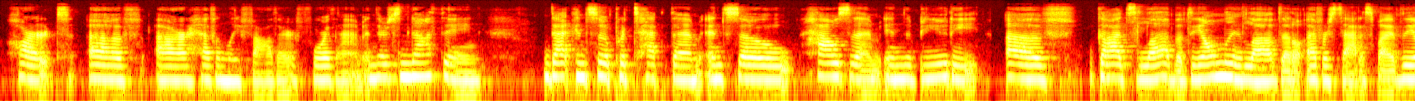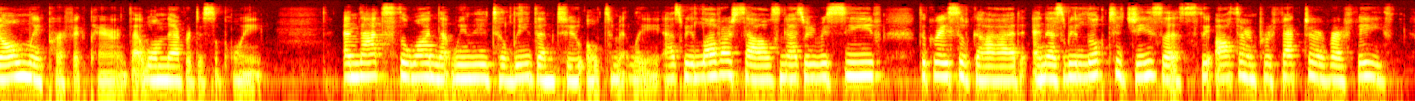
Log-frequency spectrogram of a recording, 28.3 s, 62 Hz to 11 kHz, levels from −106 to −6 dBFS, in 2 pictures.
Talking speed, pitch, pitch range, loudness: 165 wpm, 195 Hz, 185-215 Hz, -13 LUFS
